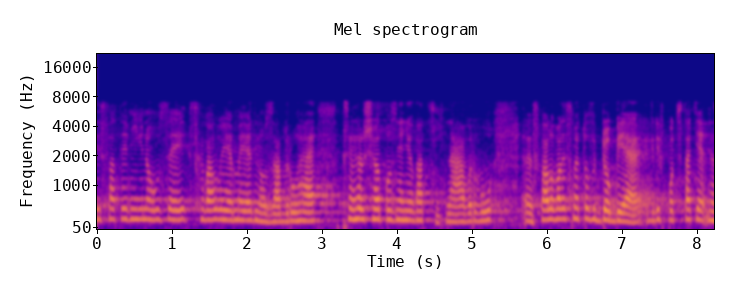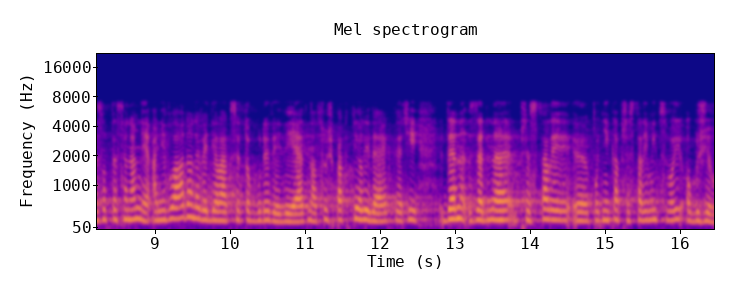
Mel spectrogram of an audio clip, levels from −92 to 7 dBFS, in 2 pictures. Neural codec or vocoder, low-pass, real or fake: codec, 16 kHz, 16 kbps, FreqCodec, smaller model; 7.2 kHz; fake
